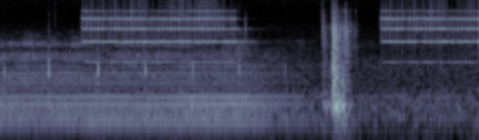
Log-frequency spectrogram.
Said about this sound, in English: Hey, the phone's ringing. Yeah, well, it does that sometimes.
